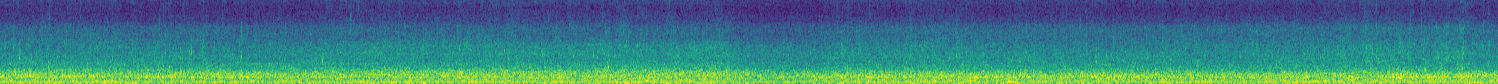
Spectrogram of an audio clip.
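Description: A shallow, rocky river running fast over a riffle: a steady rush of water.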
